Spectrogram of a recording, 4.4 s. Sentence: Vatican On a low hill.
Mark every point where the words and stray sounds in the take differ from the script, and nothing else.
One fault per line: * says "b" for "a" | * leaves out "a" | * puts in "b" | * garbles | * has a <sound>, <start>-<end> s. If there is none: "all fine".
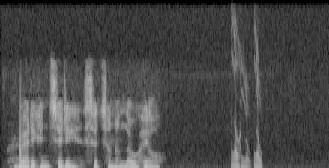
* puts in "City sits"
* has a chirp, 3.1-3.5 s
